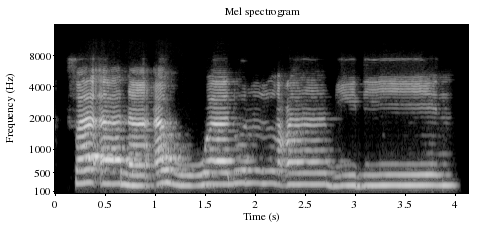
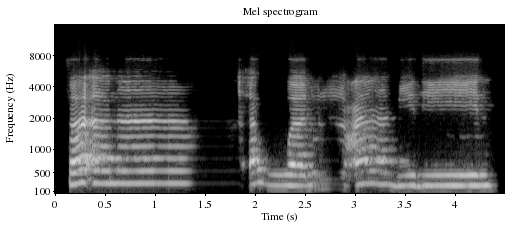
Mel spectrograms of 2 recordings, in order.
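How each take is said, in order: First: The vowel in 'ana' is short. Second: The vowel in 'ana' is long. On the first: The speaker calls it right. "dibaca pendek" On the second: The speaker calls it wrong. "tidak dibaca mad atau tidak dibaca panjang"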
